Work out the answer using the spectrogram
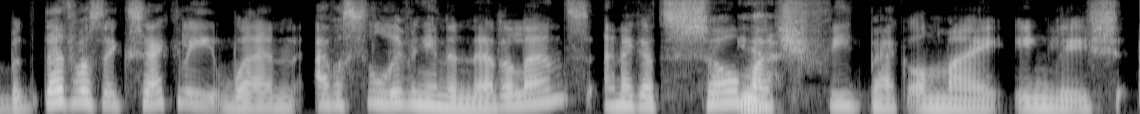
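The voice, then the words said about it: Dutch accent in English. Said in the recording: “my Dutch accent ... my Dutch accent”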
